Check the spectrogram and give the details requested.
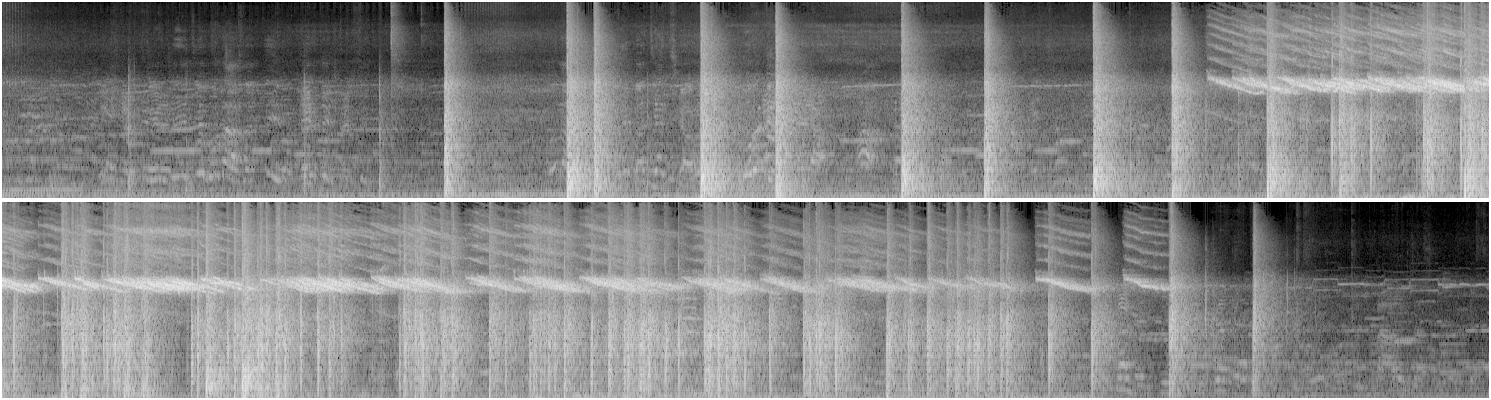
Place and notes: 新吉里新翰宮, Huwei Township - In the temple
Firecrackers and fireworks, Many people gathered In the temple, Matsu Pilgrimage Procession
Yunlin County, Huwei Township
